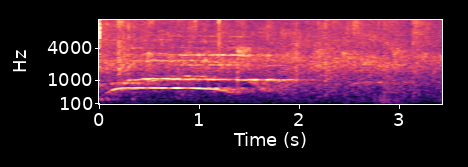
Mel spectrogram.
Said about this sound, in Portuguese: E eu queria chamar, a senhora pode subir, por favor. Queria que você desse uma salva de palmas.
